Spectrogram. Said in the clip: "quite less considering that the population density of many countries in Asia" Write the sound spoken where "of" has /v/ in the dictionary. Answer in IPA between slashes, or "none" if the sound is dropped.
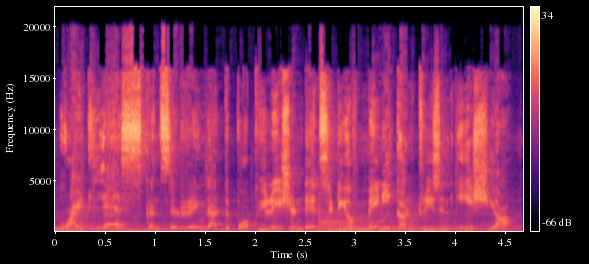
/v/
